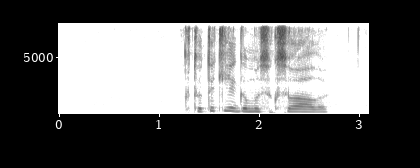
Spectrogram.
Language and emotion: Russian, neutral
